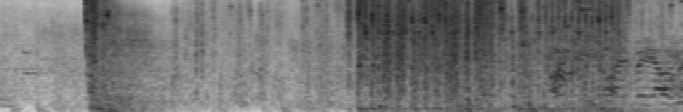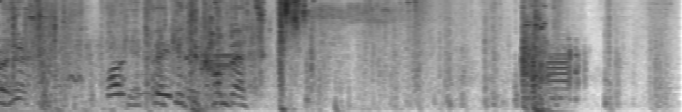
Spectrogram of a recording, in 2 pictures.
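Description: Gunshots crack loudly in rapid bursts.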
